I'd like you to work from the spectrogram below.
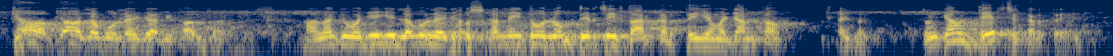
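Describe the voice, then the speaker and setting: A middle-aged man, a mosque imam, giving a hadith lesson with animated rhetorical questions and recited verse. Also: on the high side, gravelly. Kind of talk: religious lesson talk. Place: mosque hall. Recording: echoey hall with background noise.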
